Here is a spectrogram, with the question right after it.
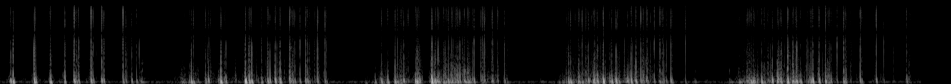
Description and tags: etl finger surface b 48
Finger on foam, a texture. (2)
